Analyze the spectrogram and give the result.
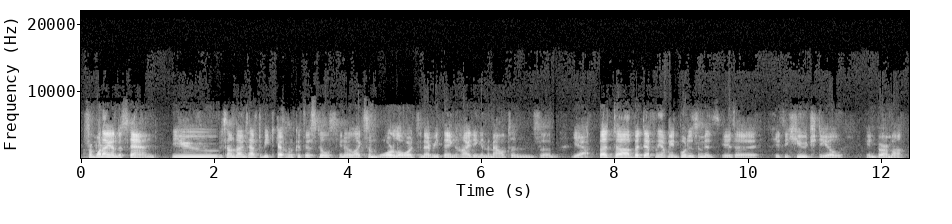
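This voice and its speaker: Earnest man with a low voice. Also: brisk, dark tone, lo-fi sound. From Australia. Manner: earnest, rambling, many restarts and fillers. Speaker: guest. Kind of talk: casual interview conversation.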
